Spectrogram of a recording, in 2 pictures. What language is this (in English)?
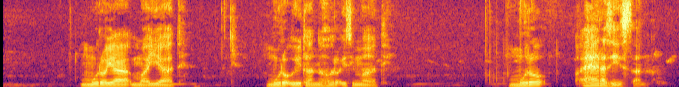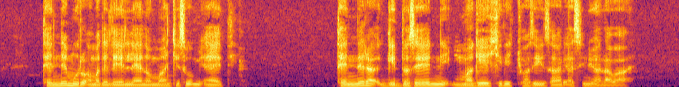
Sidamo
